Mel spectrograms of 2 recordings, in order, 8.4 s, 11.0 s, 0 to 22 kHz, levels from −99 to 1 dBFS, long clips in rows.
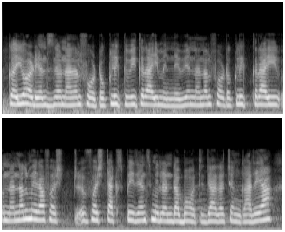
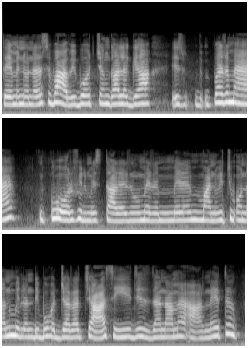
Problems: background sounds at intervals, continuous background conversations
